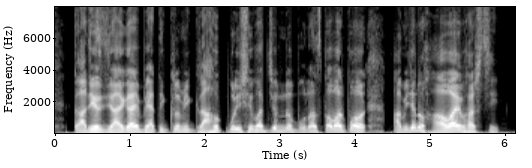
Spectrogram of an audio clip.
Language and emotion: Bengali, happy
